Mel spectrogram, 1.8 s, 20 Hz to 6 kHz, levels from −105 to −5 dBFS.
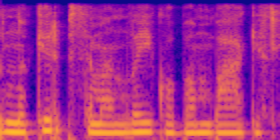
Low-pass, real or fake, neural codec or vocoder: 5.4 kHz; real; none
